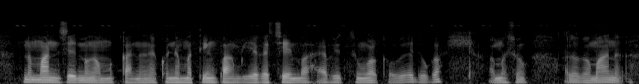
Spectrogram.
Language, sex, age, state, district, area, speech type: Manipuri, male, 18-30, Manipur, Chandel, rural, spontaneous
